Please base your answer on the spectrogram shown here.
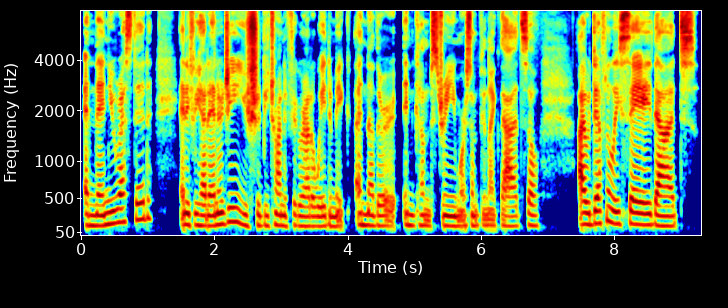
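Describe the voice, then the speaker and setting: A middle-aged woman from Zimbabwe co-hosting a podcast, sharing personal stories in a calm, thoughtful and earnest way. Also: rumbling low, brisk, vocal fry, dry recording, studio quality. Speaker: podcast co-host. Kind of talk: reflective conversational storytelling.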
